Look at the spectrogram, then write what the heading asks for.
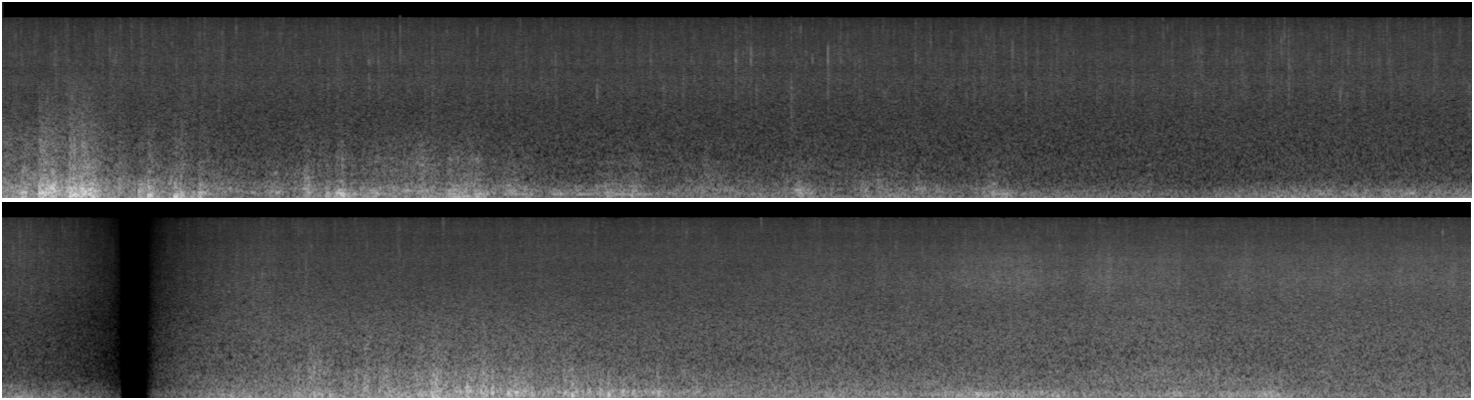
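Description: Thunder rumbling over steady rain: a sudden loud rumble right at the start that dies away over several seconds, a brief cut to silence about halfway, then a second long rumble that swells and fades.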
